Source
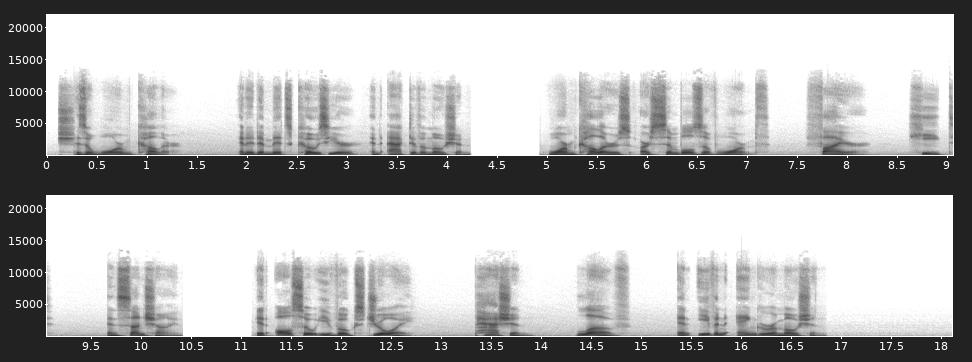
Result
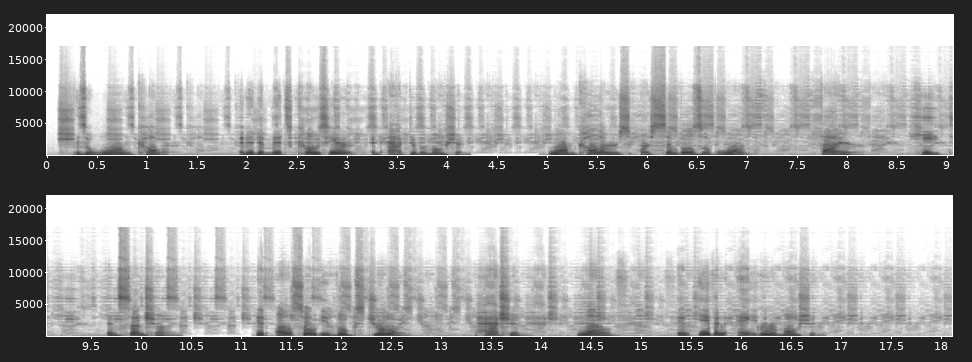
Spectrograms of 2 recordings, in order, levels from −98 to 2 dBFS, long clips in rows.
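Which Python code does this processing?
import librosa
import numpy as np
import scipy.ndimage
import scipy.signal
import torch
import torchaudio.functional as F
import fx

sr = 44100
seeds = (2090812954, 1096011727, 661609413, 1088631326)

p1 = fx.diode_clip(x, sr, knee_db=-24.0)
p2 = fx.dynamic_eq(p1, sr, hz=110.0, q=3.7, threshold_db=-36.0, ratio=4.0, max_db=5)
p3 = fx.level_steps(p2, sr, step_db=14)
p4 = p2 + (p3 * 10.0 ** (2.5 / 20.0))
p5 = fx.robotise(p4, sr, hz=319.0)
p6 = fx.pitch_keep_formants(p5, sr, semitones=-4.5)
y = p6 + fx.echo_wet_highpass(p6, sr, ms=482, feedback_pct=76, hz=2400.0, wet_db=-9, dry=0)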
